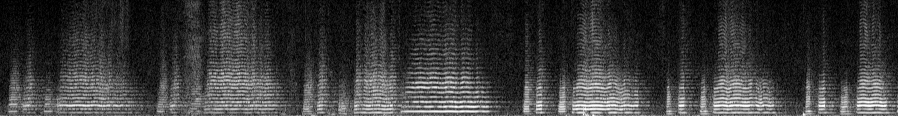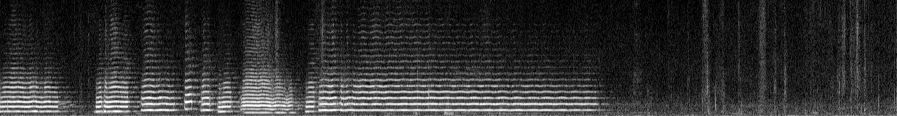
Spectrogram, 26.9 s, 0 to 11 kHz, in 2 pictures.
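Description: Solo trumpet playing a slow ceremonial bugle call for the fallen: a run of separate notes with vibrato, moving between a few fixed pitches, ending in one long held note that stops about 22 seconds in.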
